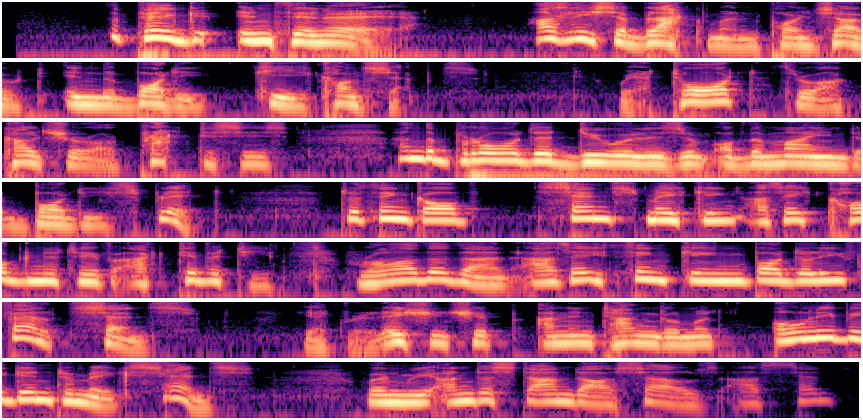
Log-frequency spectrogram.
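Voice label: English Welsh, male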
